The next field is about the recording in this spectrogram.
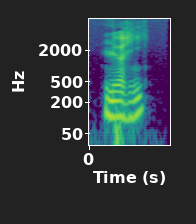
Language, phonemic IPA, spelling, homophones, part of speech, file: French, /ʁi/, riz, ri / rie / rient / ries / ris / rit, noun, Fr-riz.ogg
- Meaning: rice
